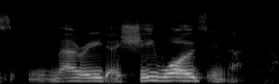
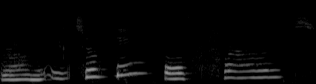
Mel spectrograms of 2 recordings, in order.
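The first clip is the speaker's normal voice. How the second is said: hushed, lofty, snooty, sing-song pretentious airs; 11 semitones higher, 9 dB quieter than usual. Listing where her rosary beads came from, mock-pretentious tone. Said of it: "What are you mocking here?".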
